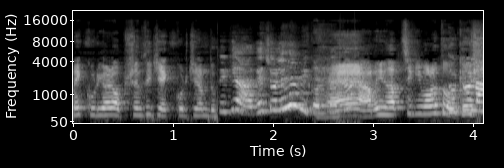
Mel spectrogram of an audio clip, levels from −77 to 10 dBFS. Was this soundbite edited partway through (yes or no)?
yes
